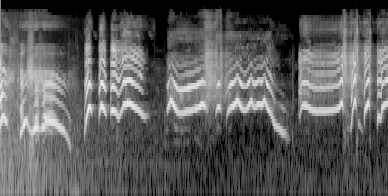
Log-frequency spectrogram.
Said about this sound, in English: Mexican-American kids, like the third graders in Machado's class, grow up hearing adults do gritos all the time. But like lion cubs growing into their roar, these kids are still developing their own gritos.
